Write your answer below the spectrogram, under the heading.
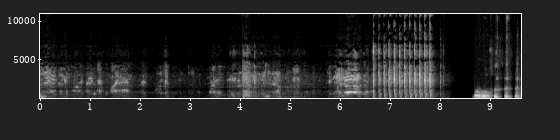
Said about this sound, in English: And you've all seen the video. Oh, here are your gunshots here.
